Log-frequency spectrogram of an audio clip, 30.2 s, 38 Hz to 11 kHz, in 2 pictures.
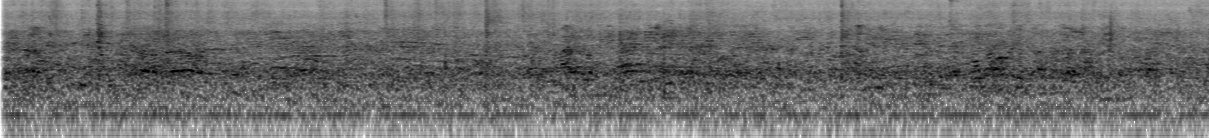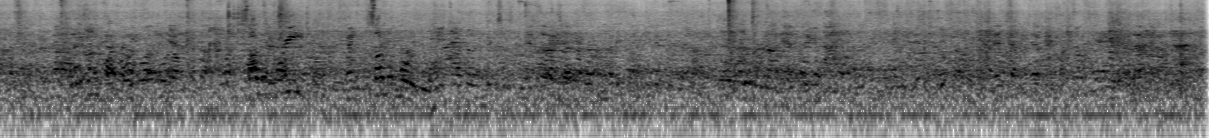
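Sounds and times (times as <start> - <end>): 
departure lounge ambience at London Heathrow Airport: 0.0 - 30.2.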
